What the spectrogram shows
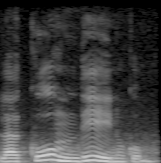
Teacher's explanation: Hukum mim sakinah, mim mati bertemu dal, tak perlu dengung. Jelas sahaja bacaannya. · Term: izhar syafawi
